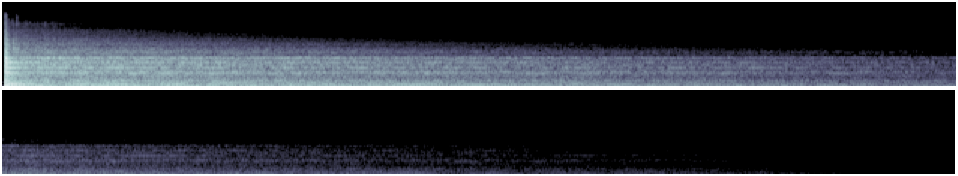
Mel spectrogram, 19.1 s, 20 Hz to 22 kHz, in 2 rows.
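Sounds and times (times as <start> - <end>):
dark reverberant cinematic hit: 0.0 - 6.5.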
